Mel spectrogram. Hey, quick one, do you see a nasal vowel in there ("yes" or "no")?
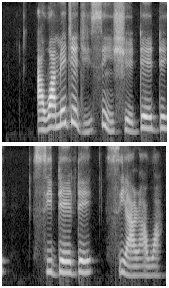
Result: no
